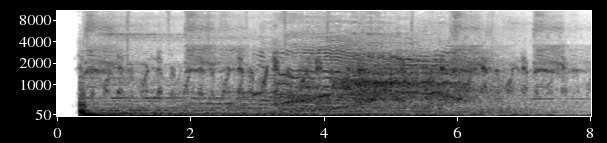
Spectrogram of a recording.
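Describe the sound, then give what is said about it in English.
A raven croaks loudly, a steady run of harsh, throaty caws that carries on for several seconds without pause, with no other sounds around it. “I have some questions for this raven.”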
